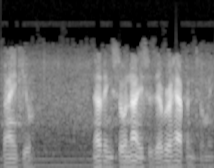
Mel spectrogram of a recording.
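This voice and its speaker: Man playing a low-voiced, courtly colonel. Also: normal speed, close to an everyday voice. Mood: affectionate. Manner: soft, affectionate, gently teasing. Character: warm, courtly male army colonel. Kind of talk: old-time American radio drama acting. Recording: tinny old radio broadcast, faint noise.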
